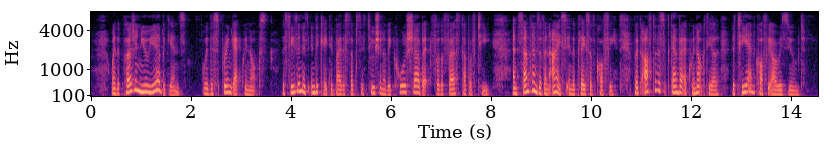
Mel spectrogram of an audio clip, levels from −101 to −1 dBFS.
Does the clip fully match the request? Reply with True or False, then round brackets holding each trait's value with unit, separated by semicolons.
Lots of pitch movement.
True (5.9 semitones)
